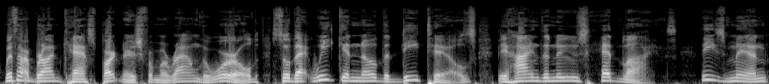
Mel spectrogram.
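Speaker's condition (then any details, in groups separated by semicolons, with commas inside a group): No condition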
